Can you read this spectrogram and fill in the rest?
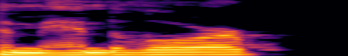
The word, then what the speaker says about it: Mandalore: I think they're going straight to Mandalore, probably.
